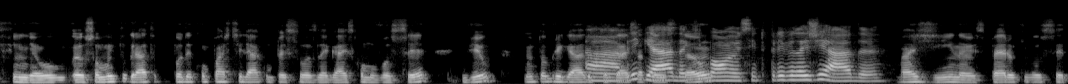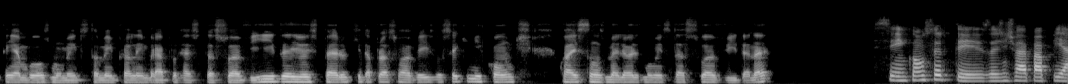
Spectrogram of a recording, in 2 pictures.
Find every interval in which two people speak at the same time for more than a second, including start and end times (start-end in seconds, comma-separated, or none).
5.8-7.2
